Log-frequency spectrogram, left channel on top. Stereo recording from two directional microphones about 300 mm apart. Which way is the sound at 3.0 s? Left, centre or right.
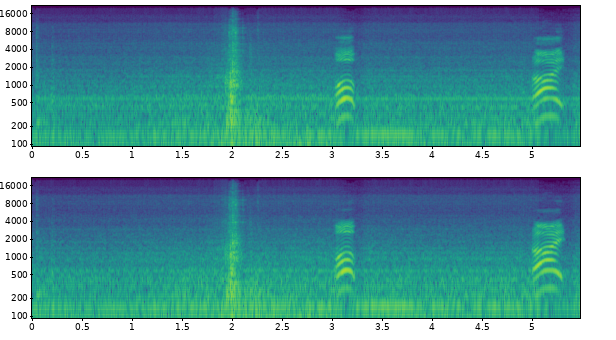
Centre.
